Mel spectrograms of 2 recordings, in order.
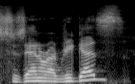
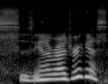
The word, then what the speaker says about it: Susana Rodriguez: Susana Rodriguez. Did I say it right? – Yes, Susana Rodriguez.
